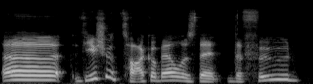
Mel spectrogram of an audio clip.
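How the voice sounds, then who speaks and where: Bright-voiced opinionated Canadian man. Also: high-pitched, lively intonation, moderate pace, no echo. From Ontario, Canada. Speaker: card game player. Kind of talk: casual banter during a card game.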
